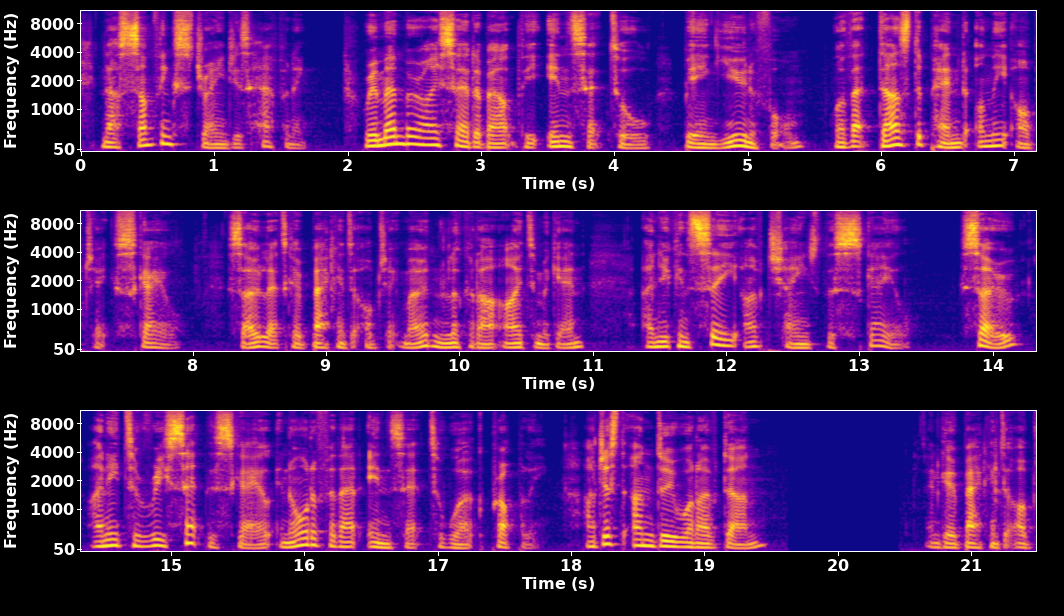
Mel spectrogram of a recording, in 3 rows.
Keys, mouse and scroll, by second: 0.0-1.9 middle drag, 9.0 Tab, 18.0 Tab, 19.0 ctrl+z, 19.4 ctrl+z, 19.7 ctrl+z, 21.2 Tab.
